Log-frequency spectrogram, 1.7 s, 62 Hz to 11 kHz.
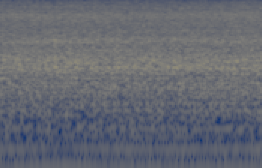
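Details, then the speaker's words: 2017 Subaru Levorg 2.0GTS cold idle just after an oil change with about five liters added: smooth, steady even hum with no ticking, knocking or hunting; sounds a bit tank-like but runs normally. "all right so I just started it up sounds like a bit of a tank at the moment um it's cold"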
